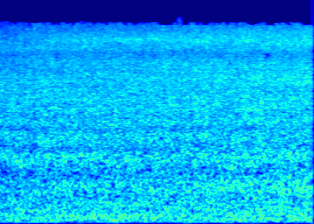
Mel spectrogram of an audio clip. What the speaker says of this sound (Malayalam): ഇതൊരു ചെറിയ വെള്ളച്ചാട്ടമാണ്.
